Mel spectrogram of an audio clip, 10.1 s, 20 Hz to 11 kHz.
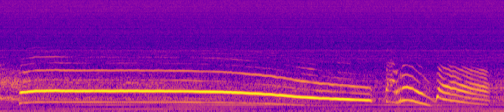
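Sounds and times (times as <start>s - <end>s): commentator shouting goal cry: 7.0s - 9.8s.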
